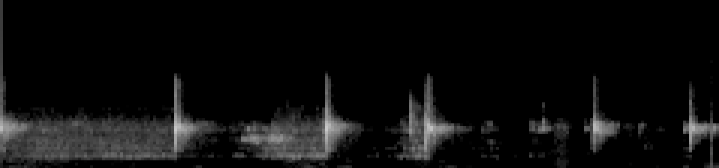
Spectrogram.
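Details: White-throated Sparrow giving its call, not its song: sharp, high chip calls, about six at uneven intervals over five seconds, with a faint hiss between them.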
